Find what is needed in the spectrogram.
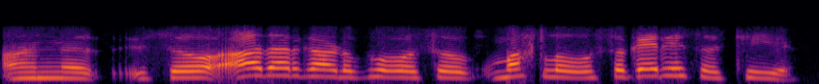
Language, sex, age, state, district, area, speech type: Kashmiri, male, 18-30, Jammu and Kashmir, Kupwara, rural, conversation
